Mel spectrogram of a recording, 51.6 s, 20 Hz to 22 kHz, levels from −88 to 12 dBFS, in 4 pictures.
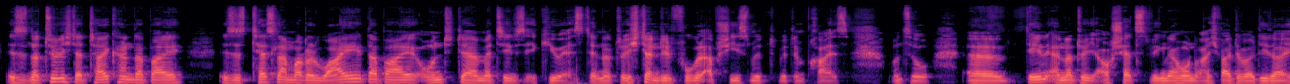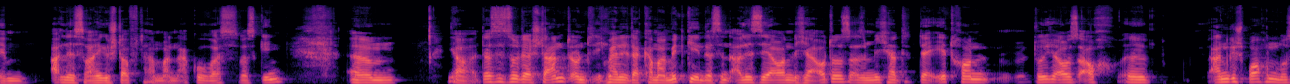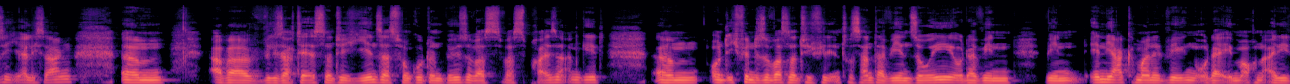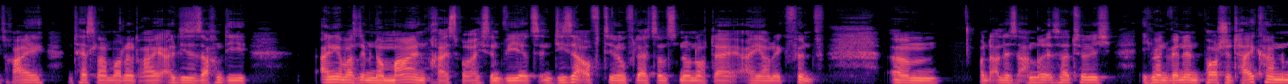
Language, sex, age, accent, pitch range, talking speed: German, male, 50-69, German, 105-125 Hz, 190 wpm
